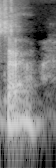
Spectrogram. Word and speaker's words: Tau: It was Tau. It was Tau. It's Tau.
